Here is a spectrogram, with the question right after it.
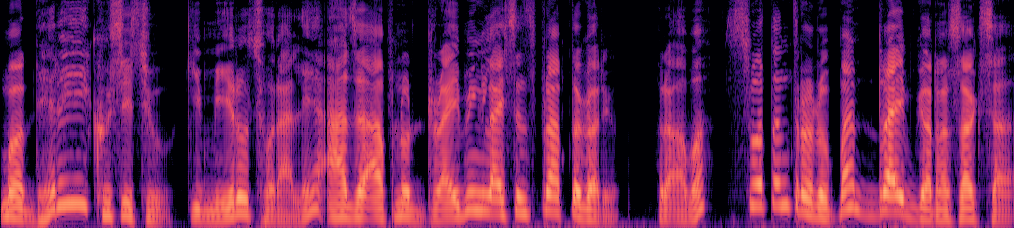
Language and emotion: Nepali, happy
